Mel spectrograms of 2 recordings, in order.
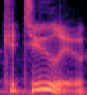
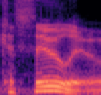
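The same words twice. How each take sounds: First: The name is said with a plain t sound. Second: The name is said with a th sound. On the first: "I've never heard anybody say it that way" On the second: "It's usually Cthulhu with th"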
